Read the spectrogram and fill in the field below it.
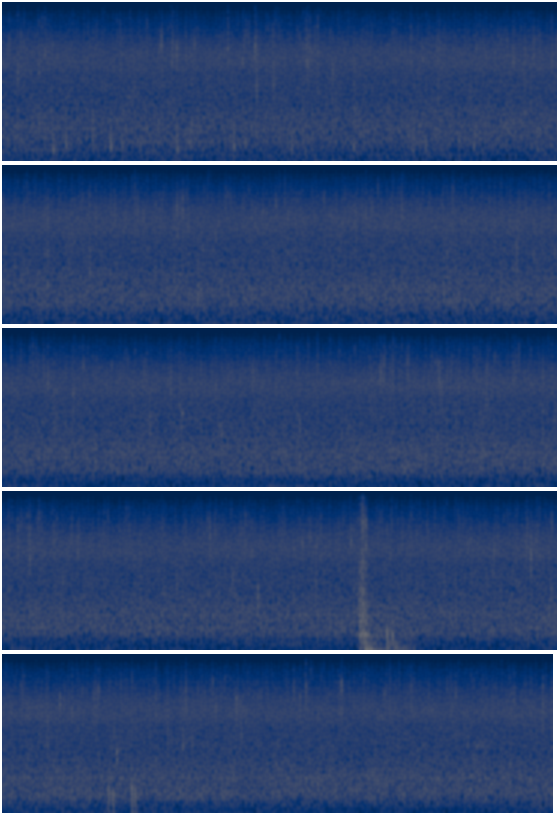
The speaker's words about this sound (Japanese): それから一週間が過ぎ、ようやく雨が降った。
